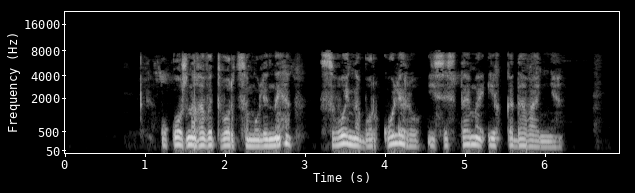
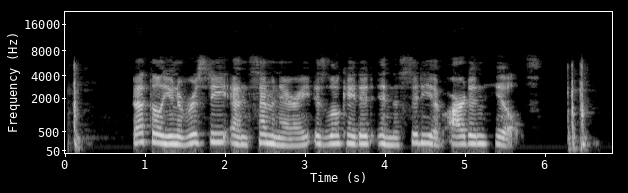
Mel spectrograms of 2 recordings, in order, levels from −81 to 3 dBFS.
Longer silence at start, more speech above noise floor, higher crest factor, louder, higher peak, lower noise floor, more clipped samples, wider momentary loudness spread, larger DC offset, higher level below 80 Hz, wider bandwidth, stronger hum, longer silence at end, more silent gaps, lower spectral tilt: first, 1.15 s vs 0.1 s; first, 67 dB vs 48 dB; about the same, 16 dB vs 16 dB; about the same, -18 LUFS vs -17 LUFS; about the same, -2 dBFS vs 0 dBFS; first, -85 dBFS vs -64 dBFS; neither; first, 13 LU vs 8 LU; neither; about the same, -52 dBFS vs -54 dBFS; first, 8.4 kHz vs 7 kHz; neither; first, 0.75 s vs 0.3 s; neither; about the same, -5 dB/octave vs -6 dB/octave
